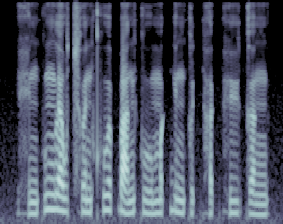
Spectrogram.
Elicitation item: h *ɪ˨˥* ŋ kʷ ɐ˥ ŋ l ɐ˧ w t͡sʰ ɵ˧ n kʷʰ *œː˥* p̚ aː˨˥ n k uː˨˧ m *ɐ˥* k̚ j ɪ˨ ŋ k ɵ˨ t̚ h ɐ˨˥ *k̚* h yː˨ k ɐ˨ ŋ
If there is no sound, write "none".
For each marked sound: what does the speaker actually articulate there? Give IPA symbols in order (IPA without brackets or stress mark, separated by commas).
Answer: ɪ˨, œː˥, ɐ˥, k̚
